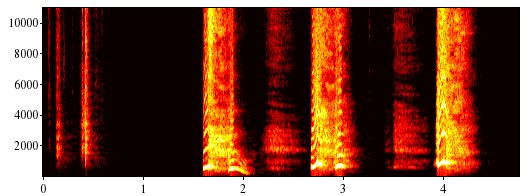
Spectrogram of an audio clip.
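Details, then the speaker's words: Adult sneezing fit: three quick, high-pitched squeaky sneezes in a row, each with a brief breath between, which the sneezer likens to a chihuahua. "yeah, I don't know why I sound like a fucking chihuahua when I sneeze."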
